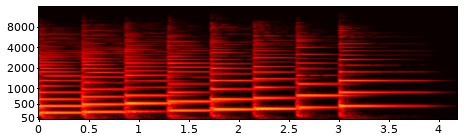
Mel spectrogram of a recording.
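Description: Piano playing an A natural minor scale upward, eight even notes about two a second from A to the A an octave above. The last note is left ringing and fades out.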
